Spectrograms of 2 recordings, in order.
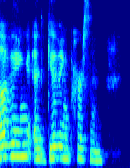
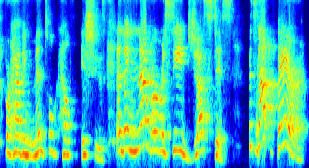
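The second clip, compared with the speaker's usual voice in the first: loud, rising outrage; impassioned and indignant; indignant protest; 4 semitones higher, 6 dB louder than usual. Acted. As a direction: build to a high, forceful cry of injustice. Protesting injustice to mentally ill.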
